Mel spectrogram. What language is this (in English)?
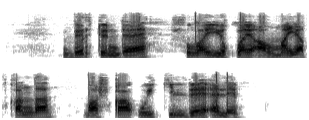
Bashkir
